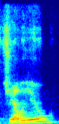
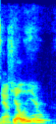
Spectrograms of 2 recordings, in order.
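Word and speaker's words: Gelu: question like relating to how is the correct pronunciation of the It's It's G'elliu. G'elliu? Well, that's how we always did it. It was G'elliu.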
